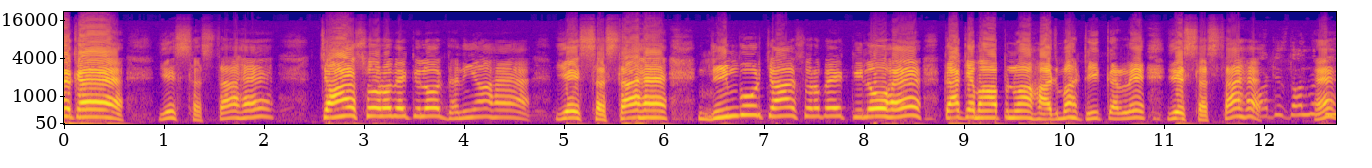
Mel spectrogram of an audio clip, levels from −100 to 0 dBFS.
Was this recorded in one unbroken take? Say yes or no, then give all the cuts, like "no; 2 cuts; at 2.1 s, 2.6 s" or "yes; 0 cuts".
yes; 0 cuts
